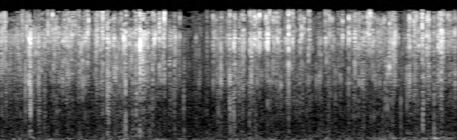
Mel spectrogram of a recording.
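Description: A thin sheet of red plastic bubble wrap is held in both hands and scratched with long nails, then stretched and crinkled. The result is a quiet, continuous, bright crackle of fast, dry scratches and crinkles, with little low-end weight.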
